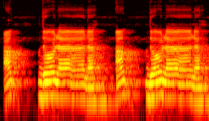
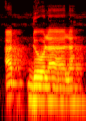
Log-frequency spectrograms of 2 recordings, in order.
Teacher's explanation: Perhatikan huruf dod jangan sampai sama dengan huruf dal. Dod itu cara pengucapannya sisi kanan lidah atau sisi kiri lidah atau dua-duanya yaitu sisi kanan atau sisi dan sisi kirinya menyentuh gigi atas. · Dot itu cara pengucapannya sisi kanan lidah atau sisi kiri lidah atau dua-duanya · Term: huruf dot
